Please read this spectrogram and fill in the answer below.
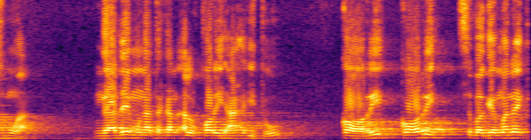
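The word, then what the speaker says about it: القارعة: mengatakan apa Iqra bismibbik q itu Hamzah di ujungnya itu bukan Ain Adapun surah alqariah itu Ain bukan Hamzah Dan kita pun harus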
